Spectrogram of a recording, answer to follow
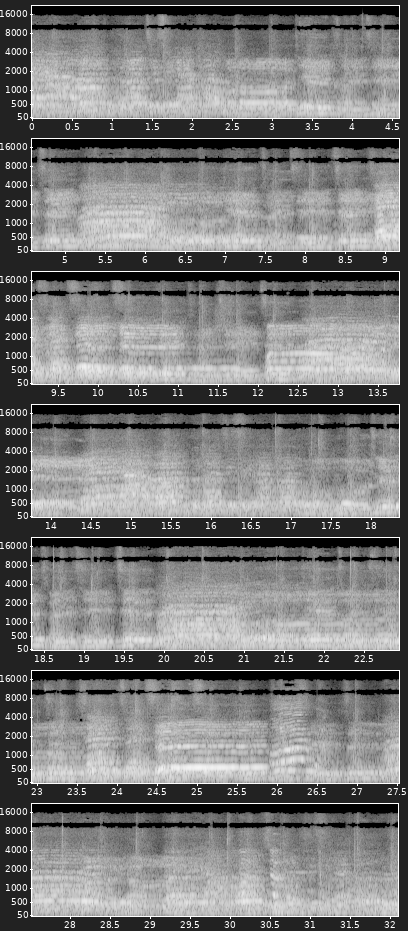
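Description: A church choir singing a marching processional hymn, voices rising and falling in repeated phrases.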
